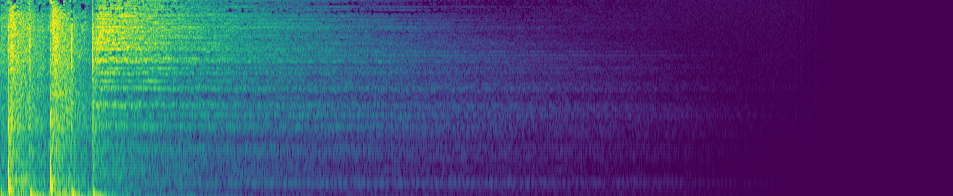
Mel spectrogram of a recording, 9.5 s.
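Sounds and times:
bass: 0:00.0 - 0:01.7
drums: 0:00.0 - 0:04.2.

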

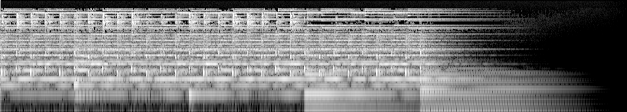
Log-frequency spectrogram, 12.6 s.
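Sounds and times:
bells jingling: 0:00.0 - 0:09.9.

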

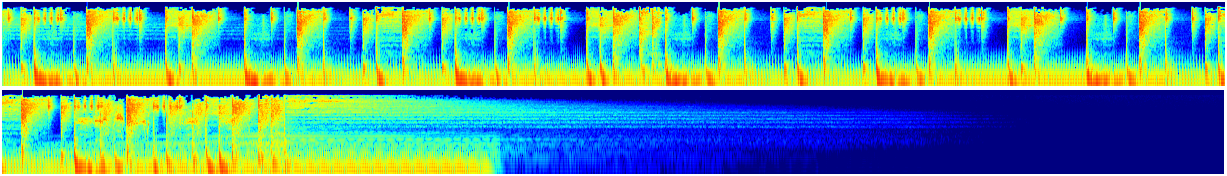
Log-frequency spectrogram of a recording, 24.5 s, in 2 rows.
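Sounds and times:
drum and bass music: 0:00.0 - 0:17.2.

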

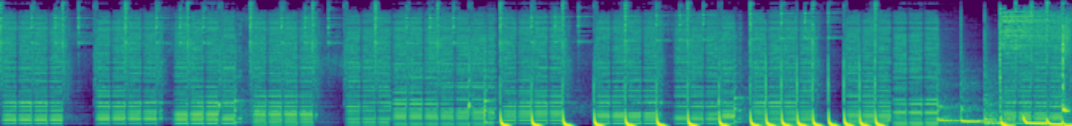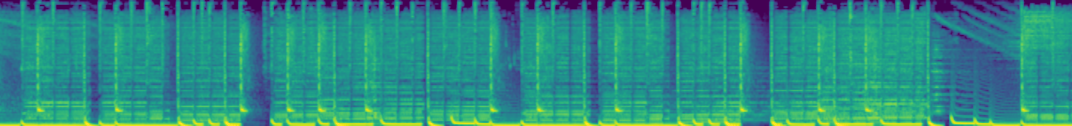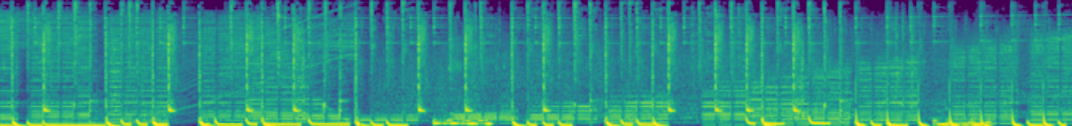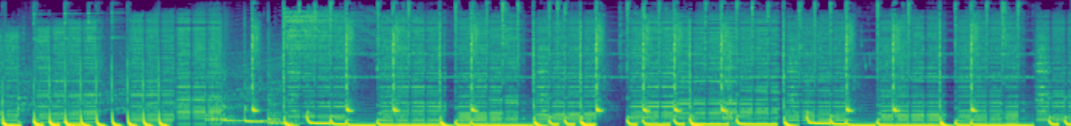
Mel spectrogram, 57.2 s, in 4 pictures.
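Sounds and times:
underscore music: 0:00.0 - 0:57.1.

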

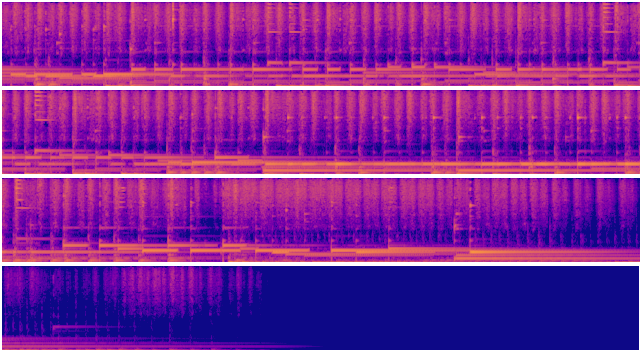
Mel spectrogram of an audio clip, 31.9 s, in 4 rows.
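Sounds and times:
thumb piano rhythm: 0:00.0 - 0:25.2.

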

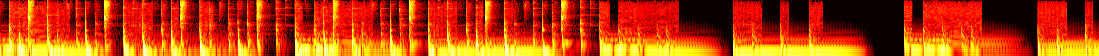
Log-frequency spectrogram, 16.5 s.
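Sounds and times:
bass: 0:00.0 - 0:03.8, 0:04.4 - 0:16.4
drums: 0:00.0 - 0:09.0.

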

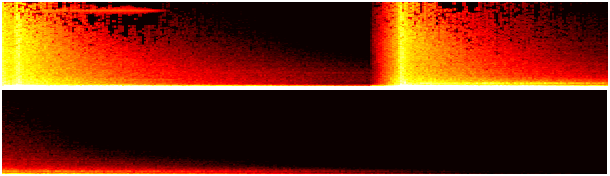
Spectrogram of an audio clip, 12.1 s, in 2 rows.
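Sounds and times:
percussion: 0:00.0 - 0:03.2, 0:03.8 - 0:07.9.

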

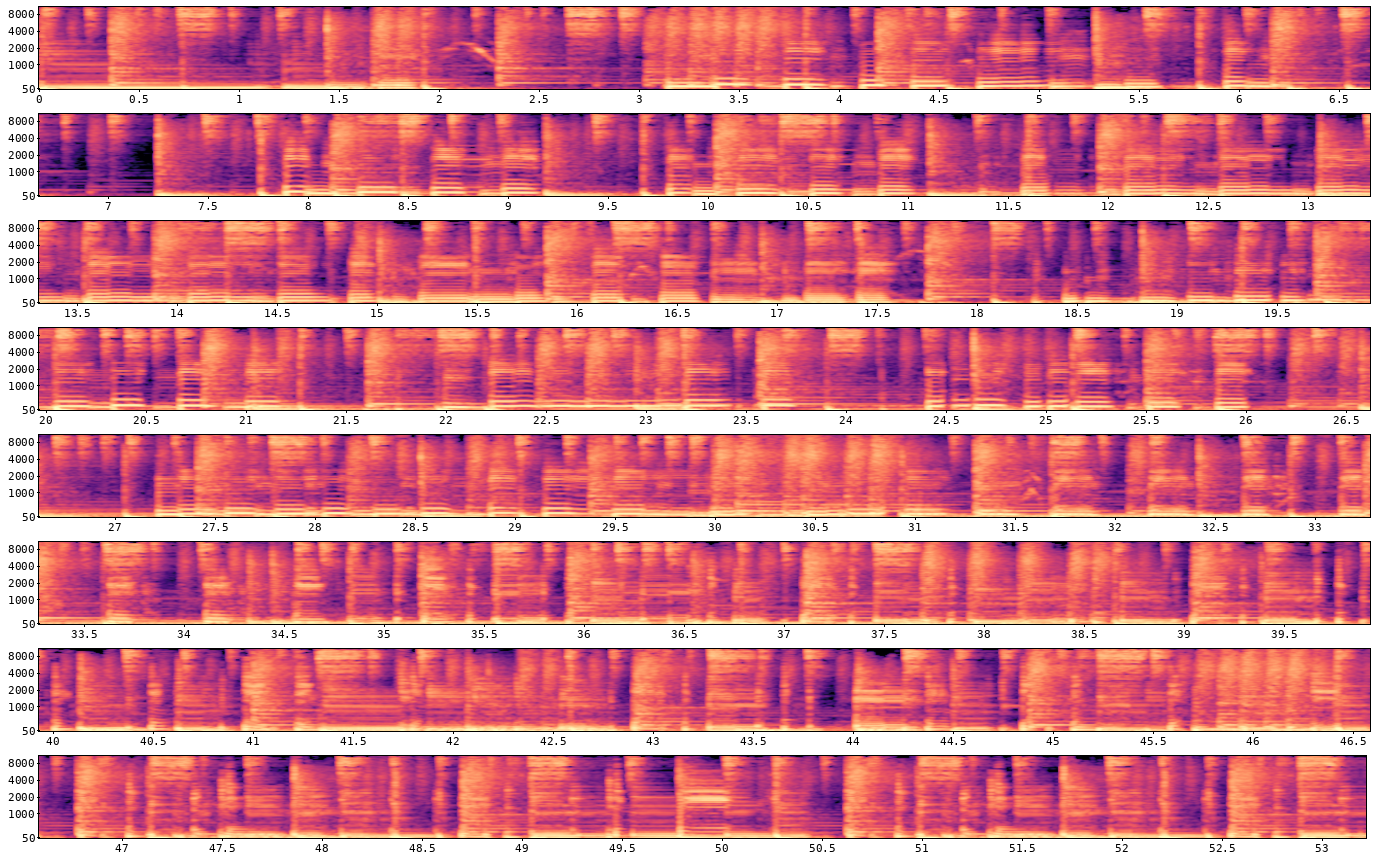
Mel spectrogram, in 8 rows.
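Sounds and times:
solo bass groove: 0:00.0 - 0:53.2.

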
